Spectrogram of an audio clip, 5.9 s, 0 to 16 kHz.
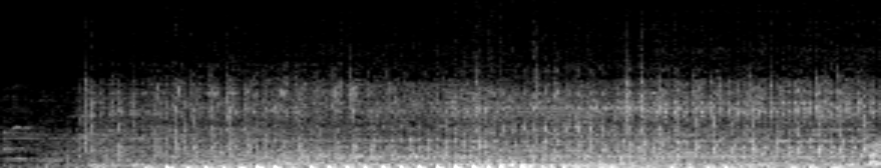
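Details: Royal Enfield Classic 500 Bullet single-cylinder at idle, before tappet adjustment: a light, sharp tick riding each thump, consistent with loose tappet clearance. Tappet tick from excess valve clearance.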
